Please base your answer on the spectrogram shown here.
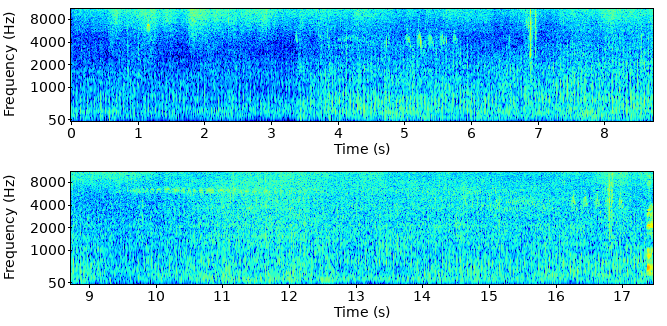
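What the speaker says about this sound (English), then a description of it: "Don't need that chopper." Distant helicopter flying in the tactical shooter Ghost Recon Wildlands, a soft, steady rotor hum with low pulsing that persists throughout beneath quiet ambience, plus a couple of faint high ticks.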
